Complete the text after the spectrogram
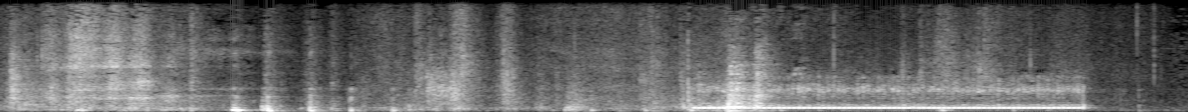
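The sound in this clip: A telephone number being dialed, with a run of short key taps and beeps followed by a steady sustained tone lasting about two seconds that cuts off abruptly.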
